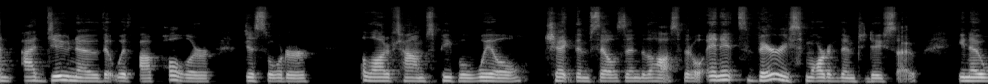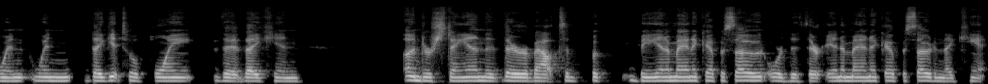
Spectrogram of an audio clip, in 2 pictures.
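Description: Nothing in this audio stands out as a technical fault at any point, so there's really nothing to flag here.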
